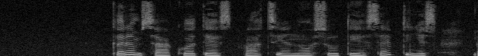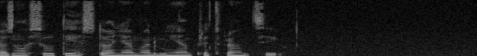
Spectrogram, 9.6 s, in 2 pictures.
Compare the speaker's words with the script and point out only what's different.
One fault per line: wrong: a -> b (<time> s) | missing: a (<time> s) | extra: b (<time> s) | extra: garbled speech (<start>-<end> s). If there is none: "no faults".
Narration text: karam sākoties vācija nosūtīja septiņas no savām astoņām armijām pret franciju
wrong: savām -> nosūtīja (4.9 s)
